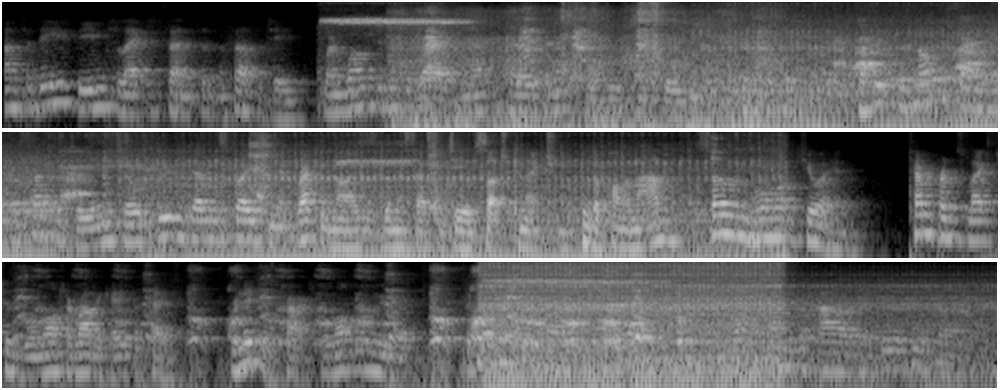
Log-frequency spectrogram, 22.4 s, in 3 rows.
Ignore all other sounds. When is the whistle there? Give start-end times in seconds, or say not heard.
2.4-3.5, 9.3-10.6, 18.8-19.8.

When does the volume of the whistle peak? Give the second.
3 s.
